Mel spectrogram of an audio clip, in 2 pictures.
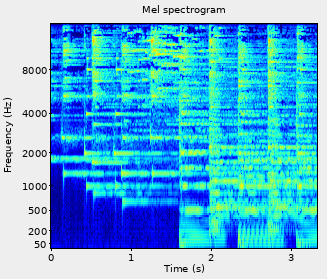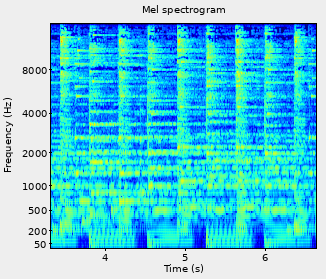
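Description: A typical Polish Christmas carol opens with a few bright, chime-like tinkling notes, then a full band enters with a steady, bouncing bass beat, played loud.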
